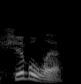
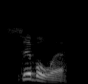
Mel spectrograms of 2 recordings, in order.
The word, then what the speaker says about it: Shibboleth: And if he said no, then they would say to him, "Say Shibboleth." But he said Sibboleth, for he could not pronounce it correctly.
